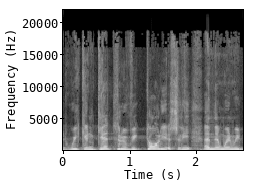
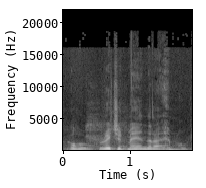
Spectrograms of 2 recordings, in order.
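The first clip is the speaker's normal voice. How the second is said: softer, low sigh to God; quiet lament; 10 semitones lower, 11 dB quieter than usual. Retold or imitated. Preacher retelling his own prayer, quiet lament. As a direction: murmur it as a private prayer. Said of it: "I say to God lots".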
